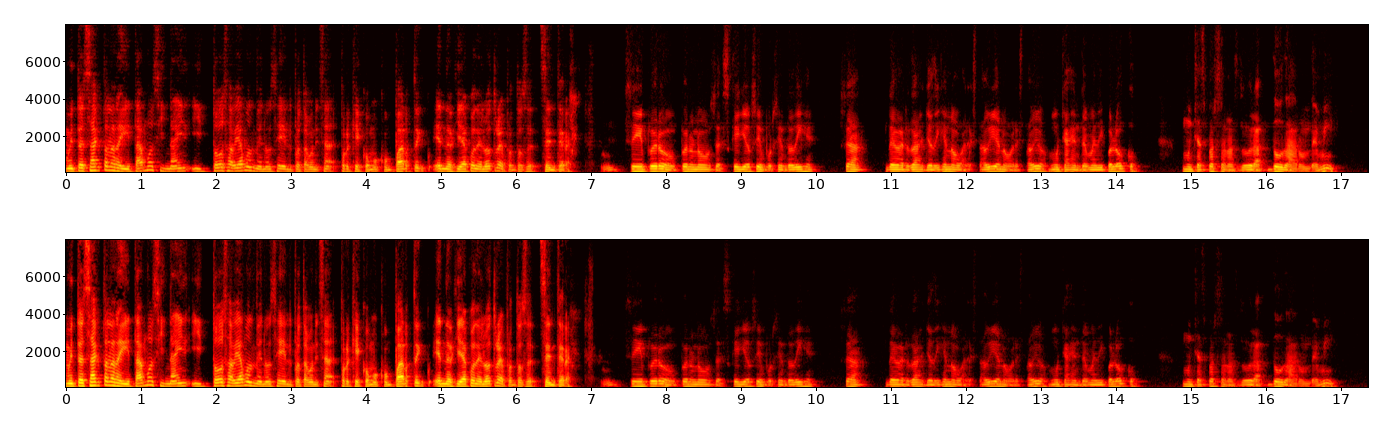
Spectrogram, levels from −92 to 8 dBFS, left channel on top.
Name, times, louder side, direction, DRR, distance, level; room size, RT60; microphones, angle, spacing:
voice 1, 0.0-6.7, right 4 dB, 35° right, 0.3 m, -26 dB
voice 2, 7.1-10.0 10.4-10.7 10.9-14.3 14.9-16.9, left 4 dB, 40° left, 0.3 m, -30 dB
5.1 x 4.1 x 5.5 m
head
